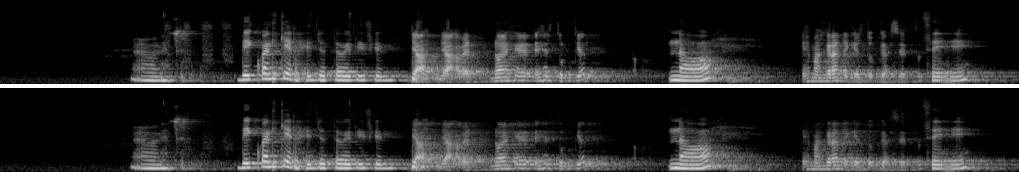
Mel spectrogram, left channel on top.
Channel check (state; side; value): normal; both; correlation 0.70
